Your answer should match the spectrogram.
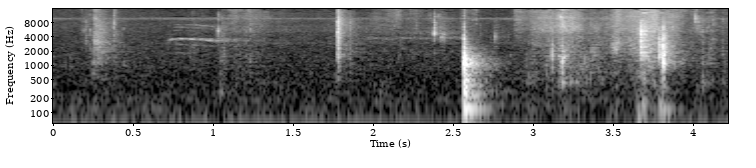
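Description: A few light clicks and knocks of handling on a wooden workbench as a smartphone is set down, the sharpest knock about two and a half seconds in, then a quick cluster of smaller taps.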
